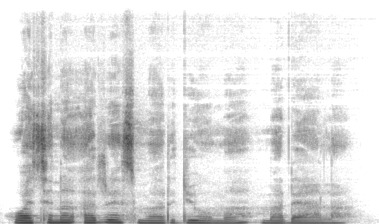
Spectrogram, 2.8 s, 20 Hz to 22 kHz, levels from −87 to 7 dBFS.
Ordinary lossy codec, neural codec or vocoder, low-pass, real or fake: none; none; none; real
